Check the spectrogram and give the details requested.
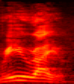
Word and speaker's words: Ryu: Ryu.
